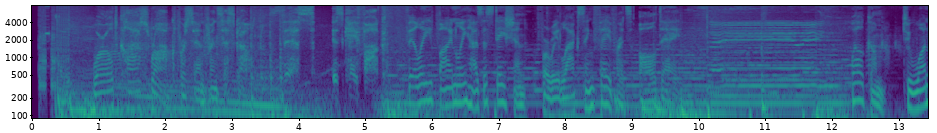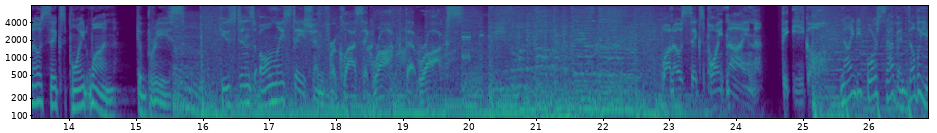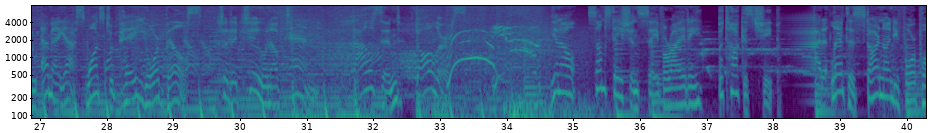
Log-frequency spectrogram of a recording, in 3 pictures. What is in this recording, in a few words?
Radio Imaging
